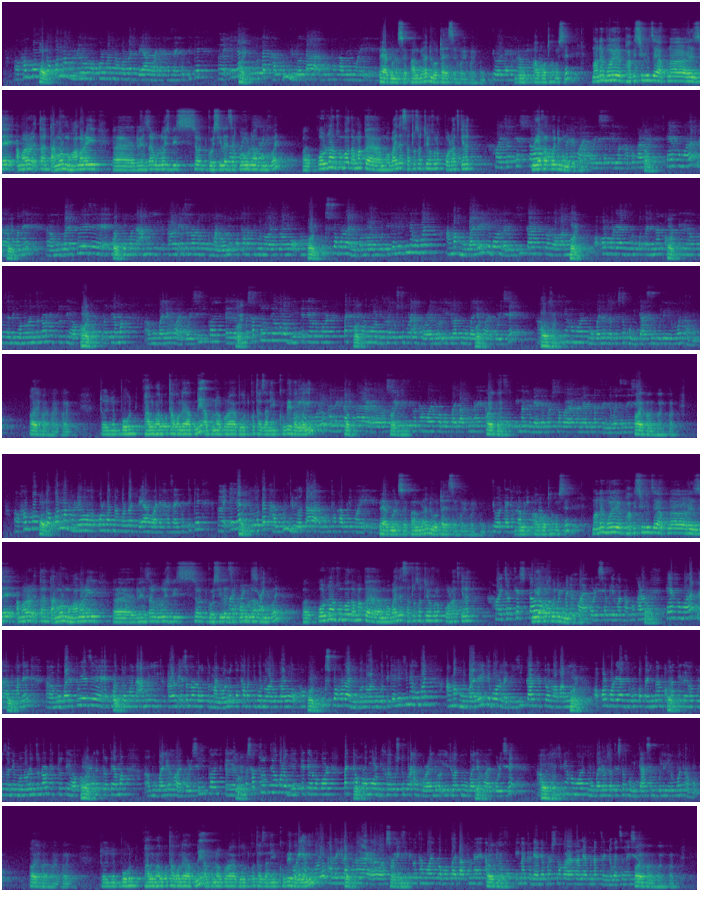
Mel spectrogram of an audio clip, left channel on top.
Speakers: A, on the right; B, on the left.
A: অ সম্পৰ্কটো
B: হয়
A: অকনমান হ'লেও ক'ৰবাত নহয় ক'ৰবাত বেয়া হোৱা দেখা যায় গতিকে ইয়াত
B: হয়
A: দুয়োটা ভাল গুণ দুয়োটা গুণ থকা বুলি। মই
B: বেয়া
A: ভাবো
B: গুণ
A: আৰু
B: আছে ভাল বেয়া দুয়োটাই আছে হয় হয় হয়।
A: দুয়োটাই থকা
B: বহুত
A: বুলি মই
B: ভাল
A: ভাবো
B: কথা কৈছে মানে মই ভাবিছিলো যে আপোনাৰ যে আমাৰ এটা ডাঙৰ মহামাৰী এ দুহেজাৰ ঊনৈশ বিশ ত গৈছিলে
A: হয়
B: যে,
A: হয়
B: কৰুণা
A: নিশ্চয়
B: বুলি কয়। হয় কৰুণাৰ সময়ত আমাক আমাক মো'বাইল চি ছাত্ৰ ছাত্ৰীসকলক পঢ়াত
A: হয় যথেষ্ট
B: দুই এষাৰ কৈ
A: পৰিমানে
B: দিব নেকি
A: সহায়
B: হয়
A: কৰিছে বুলি মই ভাবো কাৰণ
B: হয়
A: সেই সময়ত এ
B: হয়
A: মানে অহ মোবাইল তোৱে যে একমাত্ৰ
B: হয়
A: মানে আমি কাৰণ এজনৰ লগত মানুহৰ লগত কথা পাতিব নোৱাৰোঁ কাৰো সং
B: হয় হয় হয়
A: সংস্পৰ্শলৈ আহিব নোৱাৰোঁ গতিকে সেইখিনি সময়ত আমাক মোবাইলেই কেৱল শিকাৰ ক্ষেত্ৰ ত আমি
B: হয়
A: অকলশৰীয়া জীৱন কটাই ইমান অশান্তি
B: হয়
A: লাগে সকলো জানেই মনোৰঞ্জনৰ ক্ষেত্ৰত ক্ষেত্ৰতে হওঁক সকলো
B: হয়
A: ক্ষেত্ৰতে আমাক মোবাইলে সহায় কৰিছে শিক্ষ শি
B: হয়
A: ছাত্ৰ-ছাত্ৰী ছাএসকলক বিশেষকে তেওঁলোকৰ পাঠ্যক্ৰমৰ
B: হয়
A: বিষয় বস্তু বোৰ আগবঢ়াই লৈ যোৱাত মোবাইলে
B: হয়
A: সহায় কৰিছে।
B: হয়
A: অহ
B: হয়
A: সেই সময়ত মোবাইলৰ যথেষ্ট ভূমিকা আছিল বুলি মই ভাবো
B: হয় হয় হয় হয় ত বহুত ভাল ভাল কথা কলে আপুনি আপোনাৰ পৰা বহুত কথা জানি খুবেই
A: হয়
B: ভাল লাগিল
A: মোৰো ভাল লাগিল
B: হয়
A: আপোনাৰ ওচৰত
B: হয়
A: এইখিনি
B: হয়
A: কথা মই ক'ব পাৰি বা আপোনাৰ
B: হয়
A: আপুনিও
B: হয়
A: মোক ইমান ধুনীয়া ধুনীয়া প্ৰশ্ন কৰাৰ কাৰণে আপোনাক ধন্যবাদ জনাইছো
B: হয় হয় হয় হয়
